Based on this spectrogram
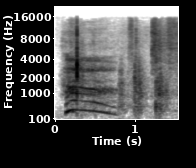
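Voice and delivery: high surprised gasp; sudden delighted intake of breath; sharp gasp. Real, not acted. Sees the card she wanted.

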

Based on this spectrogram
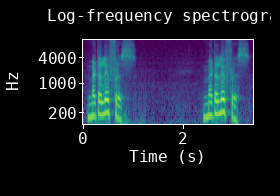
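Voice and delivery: "Metalliferous" with main stress on "lif", lighter on "Met"; primary and secondary stress. Shown as a demonstration. Teacher shows both stresses to students, strongest on the third syllable. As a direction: model "Metalliferous", punching the "lif". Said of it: "Say with me".

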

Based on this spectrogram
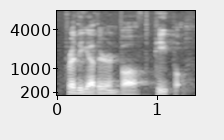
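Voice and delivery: usual speaking voice

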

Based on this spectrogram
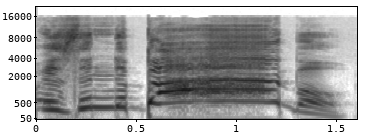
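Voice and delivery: high, slow emphatic shout; shouting it's in the Bible. Real, not acted.

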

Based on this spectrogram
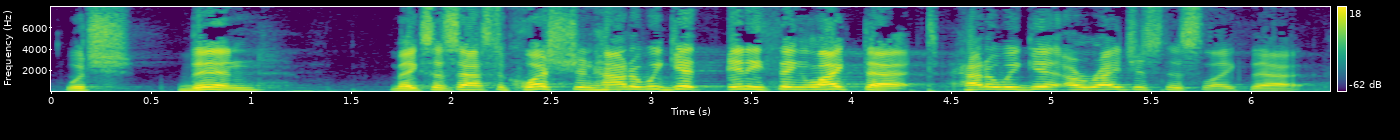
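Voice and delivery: loud and high, building up; rising preaching. Real, not acted. Preacher to congregation asking how, loud and high. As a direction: drive the question home.

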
